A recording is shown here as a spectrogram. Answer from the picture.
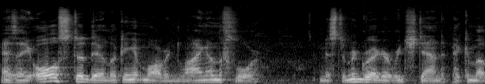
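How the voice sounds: Lively intonation in a natural reading voice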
